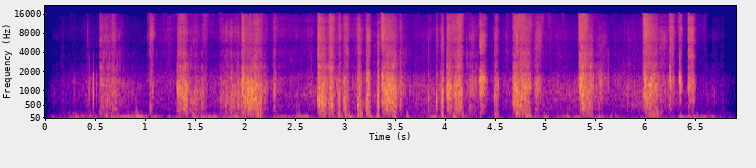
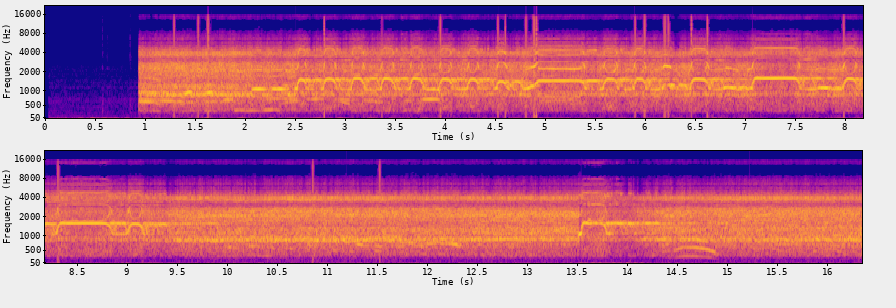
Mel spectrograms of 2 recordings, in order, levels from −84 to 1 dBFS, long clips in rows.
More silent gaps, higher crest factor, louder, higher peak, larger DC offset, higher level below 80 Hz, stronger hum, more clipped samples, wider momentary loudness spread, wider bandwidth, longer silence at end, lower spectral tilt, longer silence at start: neither; first, 24 dB vs 12 dB; second, -22 LUFS vs -9 LUFS; about the same, 0 dBFS vs 0 dBFS; second, under 0.1% vs 0.2%; first, -42 dBFS vs -52 dBFS; neither; neither; first, 12 LU vs 2 LU; about the same, 17 kHz vs 15.5 kHz; first, 0.2 s vs 0 s; first, -1.5 dB/octave vs 1 dB/octave; second, 0.25 s vs 0.95 s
